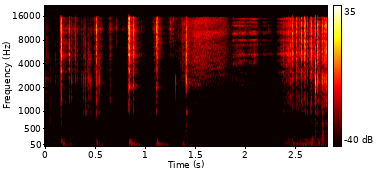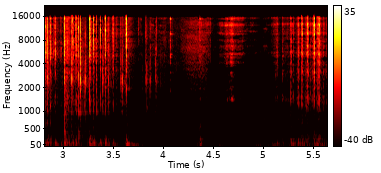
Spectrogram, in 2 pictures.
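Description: A solid cylindrical stick of wet orange chalk, held in the fingers, is shaved with a steel kitchen knife blade, scraping off crumbly curls. Quiet, bright scraping and gritty crackling strokes mix with short, sharp ticks, becoming denser and more continuous partway through before trailing off into scattered scrapes.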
